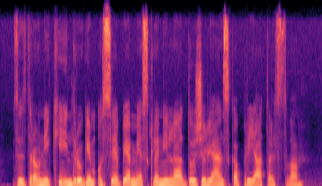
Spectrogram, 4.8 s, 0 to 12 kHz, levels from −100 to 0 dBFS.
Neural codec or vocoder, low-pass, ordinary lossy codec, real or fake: none; 10.8 kHz; Opus, 64 kbps; real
